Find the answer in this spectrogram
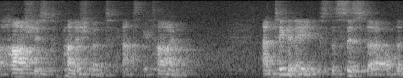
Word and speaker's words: Antigone: of the same name, pronounced Antigone in French.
